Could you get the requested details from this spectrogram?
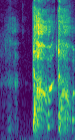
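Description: Two loud, harsh cough bursts follow a faint rough throat sound, part of an ongoing coughing fit.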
